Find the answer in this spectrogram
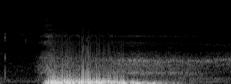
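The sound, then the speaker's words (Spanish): A deep breath drawn in through the nose and let out through the mouth, heard as one long, breathy rush that starts abruptly and loud, then slowly tapers off, with no talking. “regalarnos una pequeña respiración profunda donde vamos a inhalar aire por la nariz y vamos a exhalar por la boca.”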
